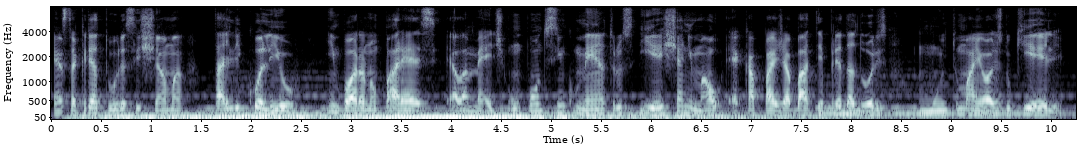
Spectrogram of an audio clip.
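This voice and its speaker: Brazilian guy doing horror explainer narration, medium pitch, bit of music behind him. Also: normal speed, few pauses. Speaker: video narrator. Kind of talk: scripted horror explainer narration with casual asides.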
